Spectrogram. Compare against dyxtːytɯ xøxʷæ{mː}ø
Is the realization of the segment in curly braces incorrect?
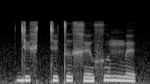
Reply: no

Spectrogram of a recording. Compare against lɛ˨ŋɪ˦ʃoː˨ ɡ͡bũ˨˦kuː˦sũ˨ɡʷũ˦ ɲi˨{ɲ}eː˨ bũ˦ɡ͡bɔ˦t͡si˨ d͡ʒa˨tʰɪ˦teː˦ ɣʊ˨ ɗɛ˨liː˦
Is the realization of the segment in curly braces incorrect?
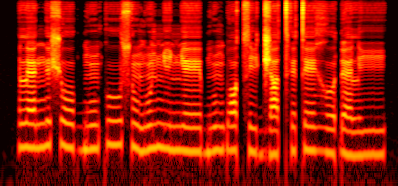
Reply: no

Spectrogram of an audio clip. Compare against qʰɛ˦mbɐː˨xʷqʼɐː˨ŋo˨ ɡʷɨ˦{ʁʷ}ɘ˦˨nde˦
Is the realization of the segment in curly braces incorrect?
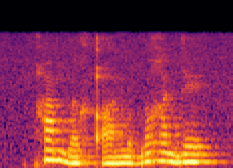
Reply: yes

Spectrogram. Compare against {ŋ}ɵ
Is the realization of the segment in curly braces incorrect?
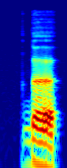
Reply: yes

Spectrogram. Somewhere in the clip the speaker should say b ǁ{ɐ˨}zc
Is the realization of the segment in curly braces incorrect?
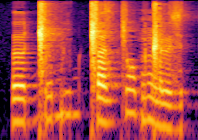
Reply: no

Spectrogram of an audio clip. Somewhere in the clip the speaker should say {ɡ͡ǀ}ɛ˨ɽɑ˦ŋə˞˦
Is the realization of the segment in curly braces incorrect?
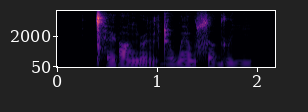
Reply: yes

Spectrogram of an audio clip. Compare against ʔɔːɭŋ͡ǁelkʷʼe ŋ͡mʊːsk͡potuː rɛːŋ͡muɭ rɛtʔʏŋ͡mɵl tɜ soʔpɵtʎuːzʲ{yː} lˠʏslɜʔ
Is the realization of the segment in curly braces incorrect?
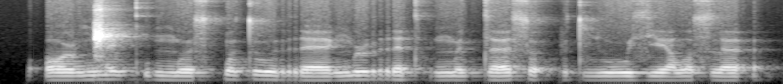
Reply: yes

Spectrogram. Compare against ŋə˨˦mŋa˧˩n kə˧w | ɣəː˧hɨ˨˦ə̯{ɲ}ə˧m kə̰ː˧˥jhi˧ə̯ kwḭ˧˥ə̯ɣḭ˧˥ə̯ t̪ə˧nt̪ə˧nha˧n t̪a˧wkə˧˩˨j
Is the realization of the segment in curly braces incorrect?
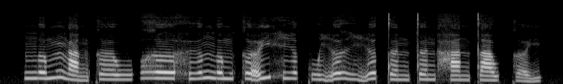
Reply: yes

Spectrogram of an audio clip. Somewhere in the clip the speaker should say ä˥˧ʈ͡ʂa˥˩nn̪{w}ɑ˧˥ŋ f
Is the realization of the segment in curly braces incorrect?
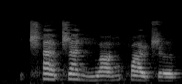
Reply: no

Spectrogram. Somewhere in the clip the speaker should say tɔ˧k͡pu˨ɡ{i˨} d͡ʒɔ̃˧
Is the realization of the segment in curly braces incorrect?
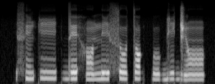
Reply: yes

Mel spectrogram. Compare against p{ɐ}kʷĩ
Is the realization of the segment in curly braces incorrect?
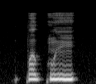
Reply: no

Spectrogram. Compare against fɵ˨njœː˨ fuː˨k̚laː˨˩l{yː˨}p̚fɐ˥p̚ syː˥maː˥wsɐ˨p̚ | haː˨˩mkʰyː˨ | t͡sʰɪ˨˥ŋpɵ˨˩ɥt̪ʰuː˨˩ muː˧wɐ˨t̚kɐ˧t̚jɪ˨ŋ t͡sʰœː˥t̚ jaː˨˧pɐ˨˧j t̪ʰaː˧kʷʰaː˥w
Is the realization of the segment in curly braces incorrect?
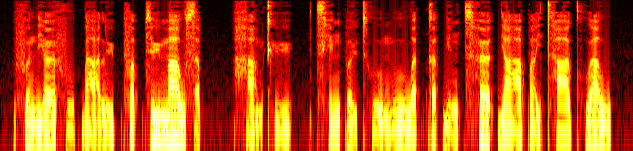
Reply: no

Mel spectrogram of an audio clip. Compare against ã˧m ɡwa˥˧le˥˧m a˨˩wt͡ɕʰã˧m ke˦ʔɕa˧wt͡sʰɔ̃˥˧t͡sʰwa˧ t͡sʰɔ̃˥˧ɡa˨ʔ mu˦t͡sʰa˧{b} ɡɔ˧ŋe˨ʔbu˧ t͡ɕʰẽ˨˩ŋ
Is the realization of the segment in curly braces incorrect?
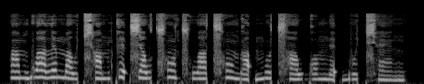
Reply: yes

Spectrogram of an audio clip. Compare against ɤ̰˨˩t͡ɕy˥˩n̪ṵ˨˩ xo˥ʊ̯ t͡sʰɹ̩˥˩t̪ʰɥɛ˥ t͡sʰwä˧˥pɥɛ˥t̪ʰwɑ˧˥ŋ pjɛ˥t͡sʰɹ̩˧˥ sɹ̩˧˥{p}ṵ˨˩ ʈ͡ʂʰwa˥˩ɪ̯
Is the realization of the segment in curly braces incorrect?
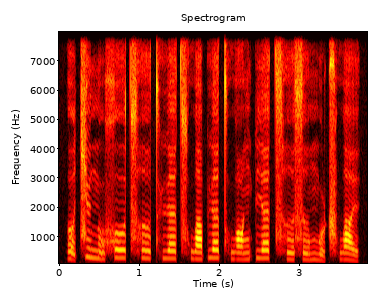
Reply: yes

